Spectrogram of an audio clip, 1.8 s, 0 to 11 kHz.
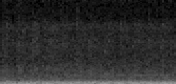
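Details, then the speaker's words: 2002 Toyota Sequoia 4.7 V8 after replacing the failed fuel pump (zero fuel pressure before) and priming the lines: steady, even low idle with a smooth beat and no misses, knocks or whine; running healthy. "Once it's done beeping, then we're gonna give it the start. Here we go. Yeah. Right. Sounds good."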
